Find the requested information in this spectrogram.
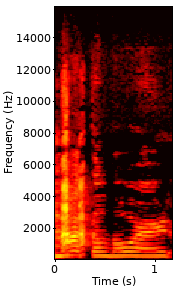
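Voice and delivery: drawn-out laughing protest; laughing slowly. Real, not acted. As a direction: laugh through the words, slow. Echoing with laughter.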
